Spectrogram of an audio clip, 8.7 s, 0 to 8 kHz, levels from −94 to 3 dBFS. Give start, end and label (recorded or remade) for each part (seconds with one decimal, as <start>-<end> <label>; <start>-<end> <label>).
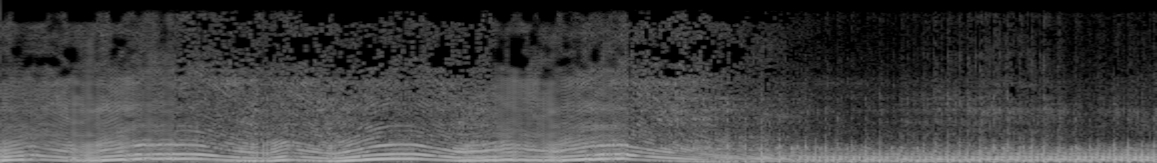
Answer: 0.0-1.3 remade; 1.3-3.7 recorded; 3.7-4.7 remade; 4.7-8.7 recorded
